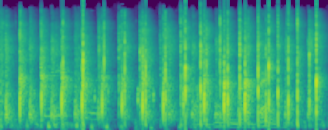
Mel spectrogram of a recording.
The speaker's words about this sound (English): Can we clap it up for a season finale, y'all?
